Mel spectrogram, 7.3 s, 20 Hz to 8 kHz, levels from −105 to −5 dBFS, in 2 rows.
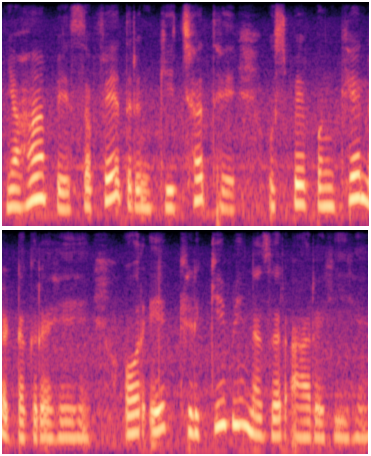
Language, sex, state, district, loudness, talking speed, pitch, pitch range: Hindi, female, Gujarat, Valsad, -16 LUFS, 165 wpm, 195 Hz, 170-235 Hz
